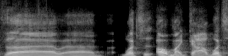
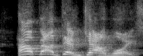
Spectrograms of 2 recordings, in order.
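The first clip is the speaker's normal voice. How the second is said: very high, rough coach voice; 11 semitones higher, 4 dB louder than usual. Imitating a Dallas Cowboys coach: Jimmy Johnson impression. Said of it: "Who's that?".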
